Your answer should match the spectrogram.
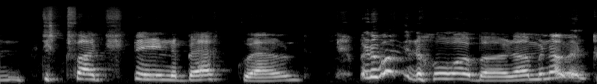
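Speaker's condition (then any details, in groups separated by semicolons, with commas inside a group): Cerebral palsy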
